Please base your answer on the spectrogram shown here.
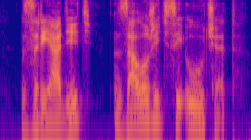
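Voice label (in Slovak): "zriadit ucet", Slovak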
